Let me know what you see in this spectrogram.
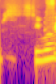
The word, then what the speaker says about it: Sewell: I think how you say his name? Sewell. – Sewell. Yeah, Sewell.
